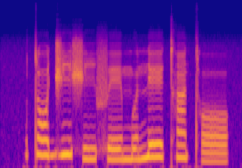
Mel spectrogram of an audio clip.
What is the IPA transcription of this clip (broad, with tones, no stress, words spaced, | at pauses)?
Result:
tɔ˦d͡ʒi˦ ʃiː˨feː˨ mʊ˨neː˦kʰã˦ tʰɔ˨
